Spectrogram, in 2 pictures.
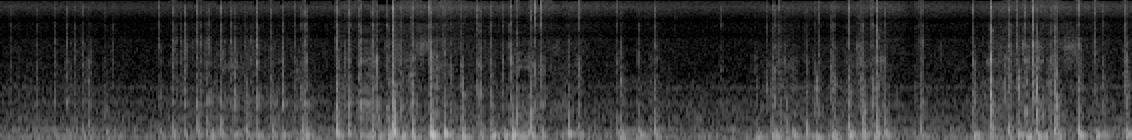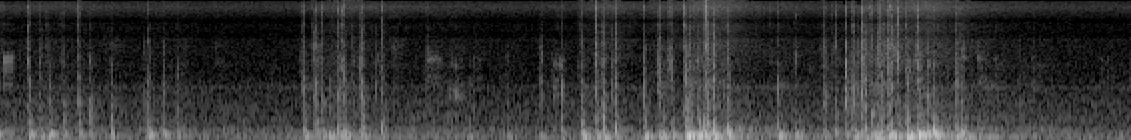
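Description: Faint typing on a computer keyboard: quick runs of key clicks in bursts with short pauses, a few heavier strokes near the end.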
